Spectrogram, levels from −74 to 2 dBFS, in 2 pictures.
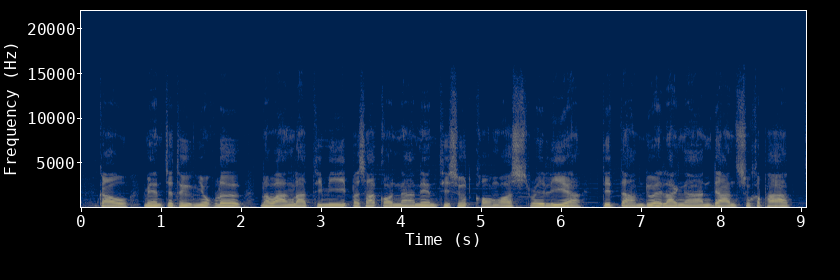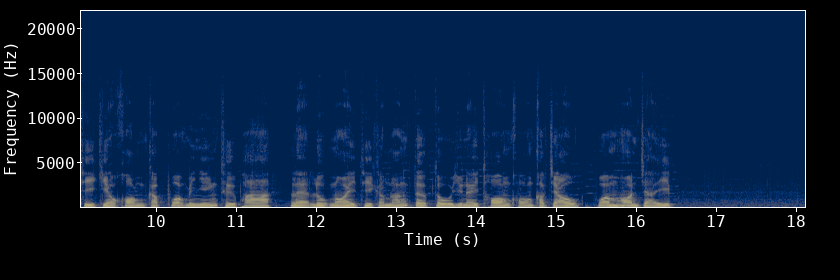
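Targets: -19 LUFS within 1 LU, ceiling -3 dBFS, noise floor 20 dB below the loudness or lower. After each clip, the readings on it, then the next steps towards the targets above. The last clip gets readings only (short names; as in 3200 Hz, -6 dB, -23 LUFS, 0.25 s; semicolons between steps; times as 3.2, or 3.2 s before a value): ticks 31/s; loudness -26.0 LUFS; peak -13.5 dBFS; loudness target -19.0 LUFS
-> de-click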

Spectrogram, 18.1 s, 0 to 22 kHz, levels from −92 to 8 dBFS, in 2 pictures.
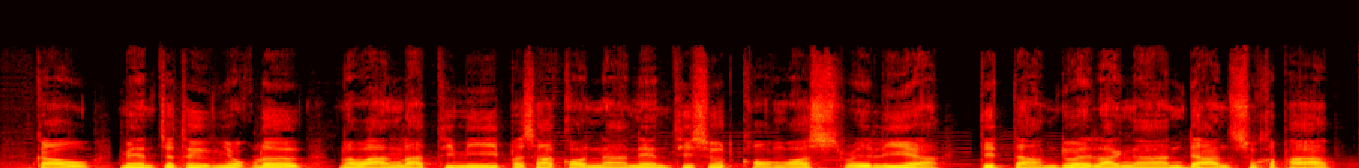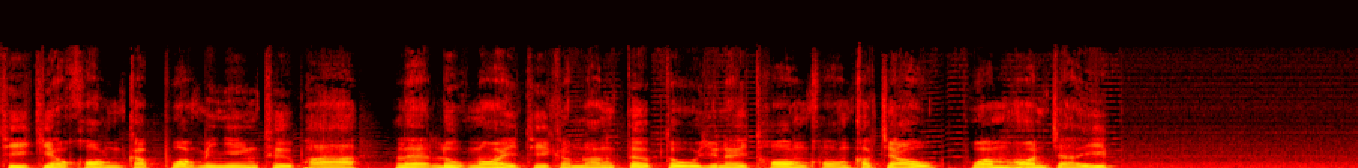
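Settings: ticks 0.055/s; loudness -26.0 LUFS; peak -12.0 dBFS; loudness target -19.0 LUFS
-> gain +7 dB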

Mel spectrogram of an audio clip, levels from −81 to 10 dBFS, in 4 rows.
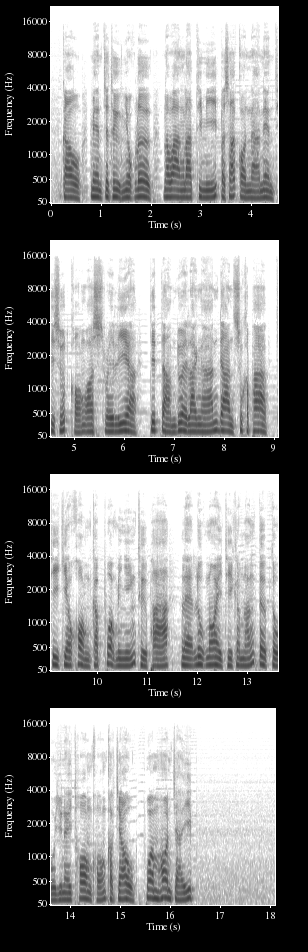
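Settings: loudness -19.0 LUFS; peak -5.0 dBFS; noise floor -48 dBFS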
